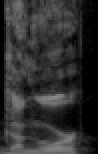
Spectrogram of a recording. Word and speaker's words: Gungor: I think How do you pronounce his last name? Gungor.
